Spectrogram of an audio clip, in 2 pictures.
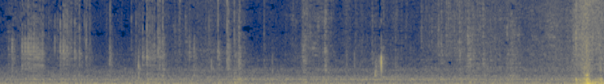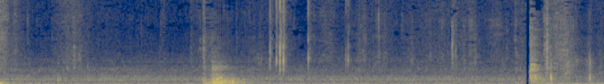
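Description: A plastic- and cardboard-wrapped refrigerator being slid off a truck bed and set down on pavement: dull knocks and scrapes, the loudest about four seconds in, another about a second and a half later and a third near the end.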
